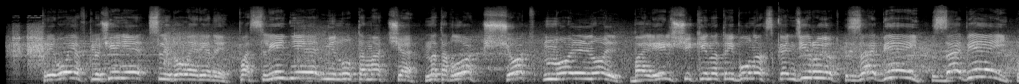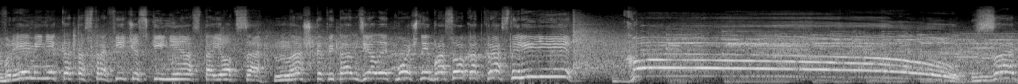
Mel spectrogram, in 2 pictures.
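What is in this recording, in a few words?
sports commentator voice; ozerov n n (sportivnyij kommentator)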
